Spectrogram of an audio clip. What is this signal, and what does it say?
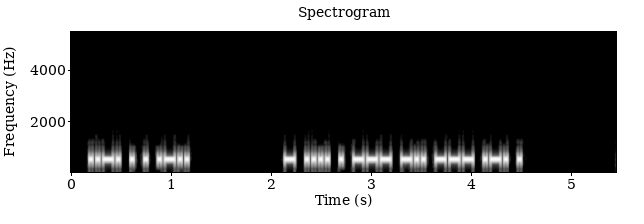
Morse code, heard as a keyed tone, about 34 wpm, 550 Hz. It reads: FEEL THEODORE
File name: Ultimate Word List / 35WPM Ultimate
